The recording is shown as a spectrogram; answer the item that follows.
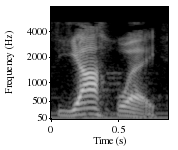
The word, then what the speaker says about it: Yahweh: Used to in our Bibles, we'd see it as Jehovah, or in our hymnals, we would see it as Jehovah. Nowadays, you more often hear it pronounced Yahweh, but it's the proper name of God.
